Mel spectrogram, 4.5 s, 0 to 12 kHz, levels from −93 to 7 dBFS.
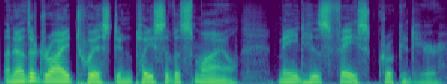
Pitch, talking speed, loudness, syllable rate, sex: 105 Hz, 175 wpm, -19 LUFS, 4.9 syllables/s, male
